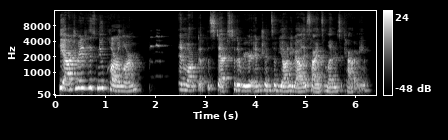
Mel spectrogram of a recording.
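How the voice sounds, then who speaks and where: A woman reading a children's book aloud in an animated storytelling style. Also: mid-range voice, a little fast, echoey room, distant mic, low-quality recording.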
